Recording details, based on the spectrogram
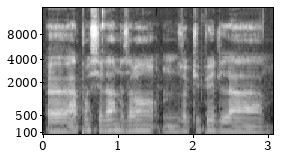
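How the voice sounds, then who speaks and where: A man's voice: fairly low pitch, little pitch movement, normal speed, slight background noise. A man teaching a coding lesson, thinking aloud with lots of fillers and self-corrections. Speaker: coding tutorial instructor. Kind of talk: screen-recorded coding lesson. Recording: faint keyboard typing and clicks.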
